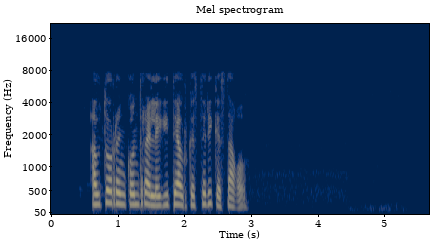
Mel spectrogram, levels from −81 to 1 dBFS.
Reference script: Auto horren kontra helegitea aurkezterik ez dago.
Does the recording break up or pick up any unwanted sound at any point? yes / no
no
